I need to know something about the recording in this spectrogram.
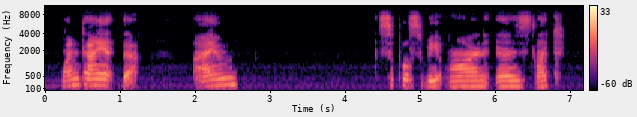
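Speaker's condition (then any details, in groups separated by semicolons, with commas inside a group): Cerebral palsy; poor balance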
